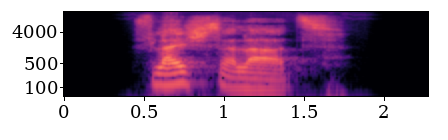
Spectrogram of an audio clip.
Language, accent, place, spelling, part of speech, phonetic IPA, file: German, Germany, Berlin, Fleischsalats, noun, [ˈflaɪ̯ʃzaˌlaːt͡s], De-Fleischsalats.ogg
- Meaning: genitive singular of Fleischsalat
